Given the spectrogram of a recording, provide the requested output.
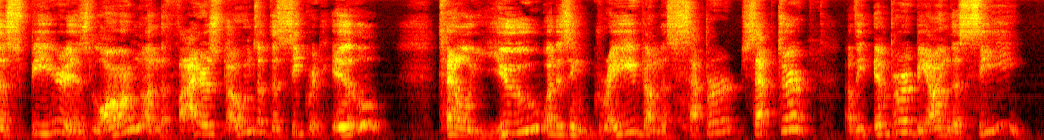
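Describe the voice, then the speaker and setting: Shrill and put-on, this is a man doing a character voice. His pace is fairly slow. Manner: scornful, rising in anger.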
